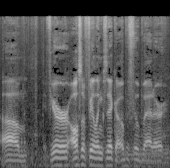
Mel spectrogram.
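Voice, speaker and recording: A man in his thirties hosting a casual solo podcast, hoarse and losing his voice, rambling and halting, swearing under his breath. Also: medium pitch, fairly even intonation, a little hiss or hum. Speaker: podcast host.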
